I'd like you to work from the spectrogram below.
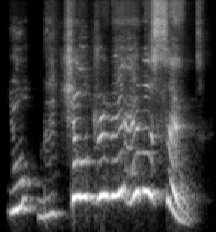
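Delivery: high, loud insistence; indignant outcry. Retold or imitated. Repeats her indignant objection.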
